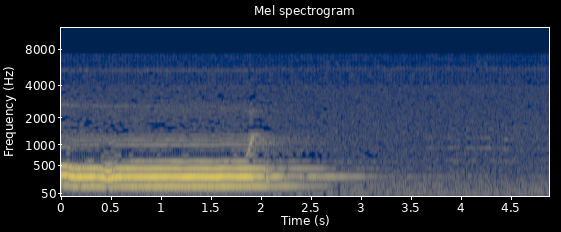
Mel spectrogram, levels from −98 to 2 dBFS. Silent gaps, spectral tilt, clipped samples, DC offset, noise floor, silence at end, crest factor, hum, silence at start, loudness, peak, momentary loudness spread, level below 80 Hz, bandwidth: none; -11.5 dB/octave; under 0.1%; under 0.1%; -56 dBFS; 2.05 s; 12 dB; none; 0 s; -20 LUFS; -12 dBFS; 21 LU; -62 dBFS; 2.9 kHz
